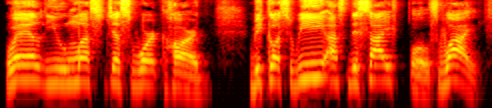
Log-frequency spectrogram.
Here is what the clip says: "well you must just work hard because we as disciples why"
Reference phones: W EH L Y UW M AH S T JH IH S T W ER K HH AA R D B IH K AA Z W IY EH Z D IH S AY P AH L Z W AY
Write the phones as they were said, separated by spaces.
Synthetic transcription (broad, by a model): W EH L Y UW M AH S T JH IH S T W ER K HH AA R D B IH K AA S W IY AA S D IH S AY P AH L S W AY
